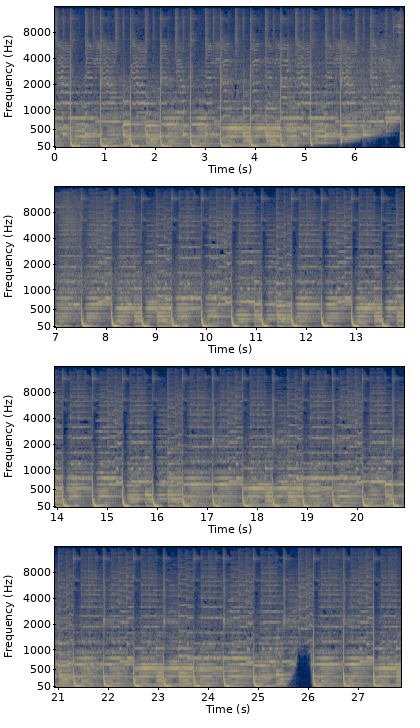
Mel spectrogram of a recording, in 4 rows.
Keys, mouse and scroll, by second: 0.6 shift+click, 3.4 double click, 3.7 middle click, 9.2 scroll down 1, 9.4 middle click, 10.9 g, 11.7 g, 14.7 ctrl+g, 14.8-16.3 scroll up 1, 16.3 scroll up 1, 16.5 double click, 17.1 ctrl+g, 18.6 middle click, 19.4 t, 19.7 z, 20.0-20.6 scroll down 1, 20.6 middle click, 20.9-22.1 scroll up 1.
